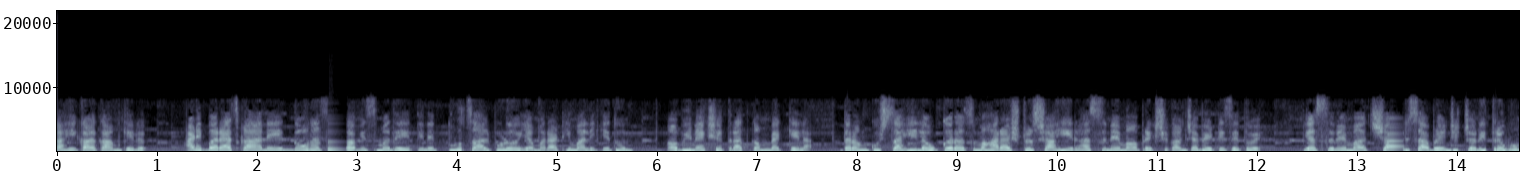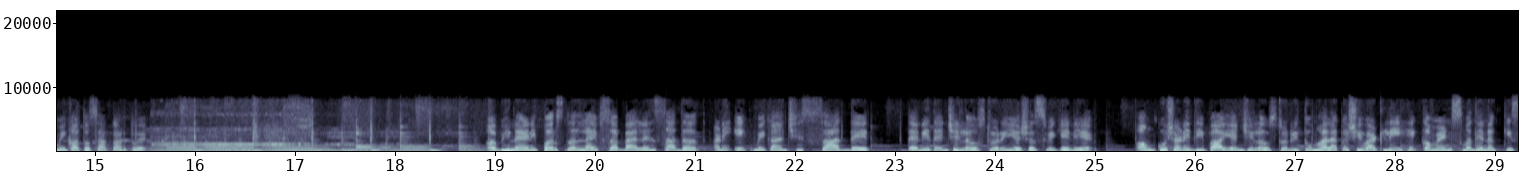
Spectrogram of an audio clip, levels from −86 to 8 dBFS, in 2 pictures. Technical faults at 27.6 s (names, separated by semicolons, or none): none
